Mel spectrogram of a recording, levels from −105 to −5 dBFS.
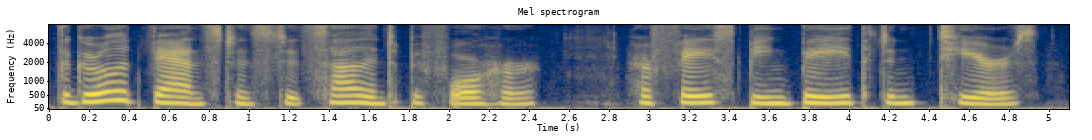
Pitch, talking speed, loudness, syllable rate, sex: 230 Hz, 165 wpm, -18 LUFS, 4.7 syllables/s, female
